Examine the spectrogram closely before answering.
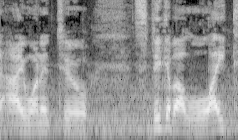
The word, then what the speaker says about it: Lytton: wanted to speak about light in Canada I think that's how you pronounce it l y TT o n just for a few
